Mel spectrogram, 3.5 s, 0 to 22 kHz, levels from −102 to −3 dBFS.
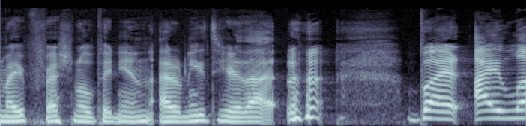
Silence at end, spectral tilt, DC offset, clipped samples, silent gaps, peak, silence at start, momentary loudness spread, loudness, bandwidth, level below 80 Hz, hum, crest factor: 0 s; -6.5 dB/octave; under 0.1%; under 0.1%; none; -4 dBFS; 0 s; 4 LU; -19 LUFS; 11 kHz; -62 dBFS; none; 16 dB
